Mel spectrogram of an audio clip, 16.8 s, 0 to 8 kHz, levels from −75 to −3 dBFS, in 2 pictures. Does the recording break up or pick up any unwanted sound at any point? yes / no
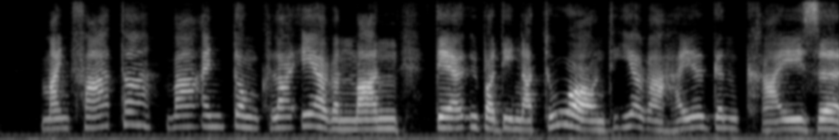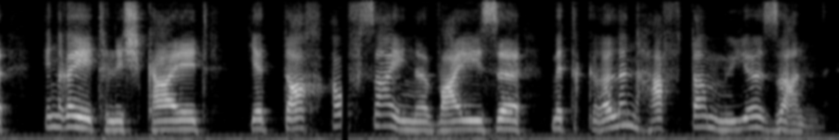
yes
